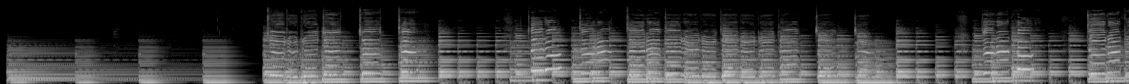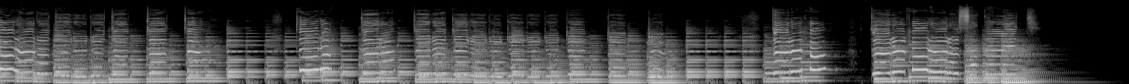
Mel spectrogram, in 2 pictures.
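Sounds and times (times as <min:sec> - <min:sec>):
soprano voice: 0:01.2 - 0:21.8.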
